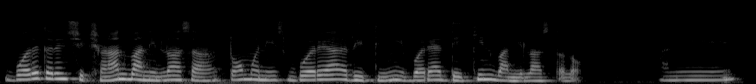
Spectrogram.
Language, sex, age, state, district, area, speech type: Goan Konkani, female, 18-30, Goa, Murmgao, rural, spontaneous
